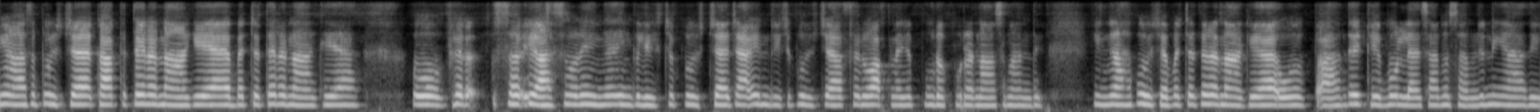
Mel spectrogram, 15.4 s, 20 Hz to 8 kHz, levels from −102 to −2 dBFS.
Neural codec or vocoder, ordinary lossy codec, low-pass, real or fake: codec, 32 kHz, 1.9 kbps, SNAC; none; 7.2 kHz; fake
